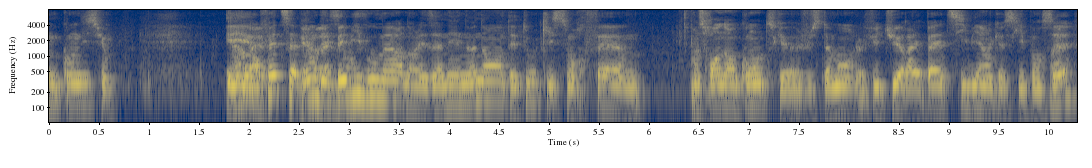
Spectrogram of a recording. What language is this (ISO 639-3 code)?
fra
